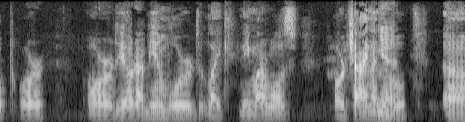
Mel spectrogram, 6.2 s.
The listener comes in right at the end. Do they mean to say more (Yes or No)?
No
